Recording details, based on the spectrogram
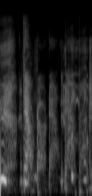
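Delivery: put-on whisper. Imitating the other speaker's warning about a name: imitating someone whispering. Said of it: "I like how you're whispering it to me".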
